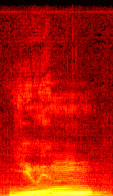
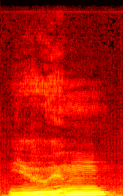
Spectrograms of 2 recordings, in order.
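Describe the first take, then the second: Both takes have the same delivery.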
